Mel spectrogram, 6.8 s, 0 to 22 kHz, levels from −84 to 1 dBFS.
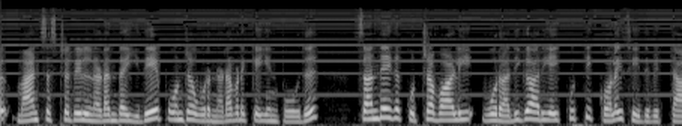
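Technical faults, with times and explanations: Throughout, USB whine: a steady, fixed-pitch tone sits under the speech, built on a 1 kHz fundamental with its strongest component at the third harmonic, 3 kHz, at roughly 20 dB below the speech level. The 1 kHz spacing matches the USB bus's 1 ms frame timing. Current drawn in each frame leaks into the audio path through shared power or ground, so the bus's polling rhythm is heard directly as a whine.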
